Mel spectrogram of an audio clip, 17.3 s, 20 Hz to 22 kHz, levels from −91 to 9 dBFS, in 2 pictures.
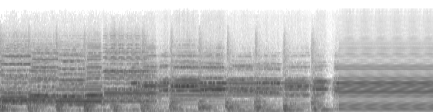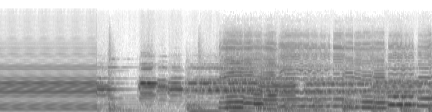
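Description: At 6.80 s the audio locks into a system hang loop that lasts until 10.59 s. The host or driver stalled while the playback hardware kept reading the same ring buffer, so a 21.33 ms slice repeats exactly, roughly 180 times, which fits a 1024-sample buffer. Because the loop is so short, it comes across as a steady, mechanical buzz at about 46.9 Hz rather than a distinct stutter, and it stops abruptly at 10.59 s.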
